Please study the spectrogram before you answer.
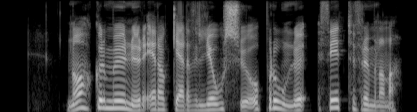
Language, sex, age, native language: Icelandic, male, 20-29, Icelandic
